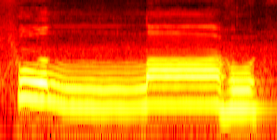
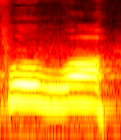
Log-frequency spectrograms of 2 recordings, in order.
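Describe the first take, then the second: First: The l sound is clearly pronounced and heavy. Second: The l sound is missing, sliding into w. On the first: The speaker calls it right. "Lam pada lafzul jalalah, nama Allah dibaca tebal" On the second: The speaker calls it wrong. "Fuwah lidah tak sentuh pada makhraj ataupun rumah lam"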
